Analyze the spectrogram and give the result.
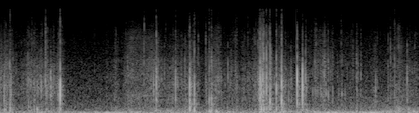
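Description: A makeup pouch of sequins and holographic vinyl, held lengthwise, is worked with long nails that scratch the sequin strip along the top and tap the vinyl sides. Soft, crinkly scratching and rustling run throughout, broken by sharp taps and brief clicks that stand out near the middle and toward the end.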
